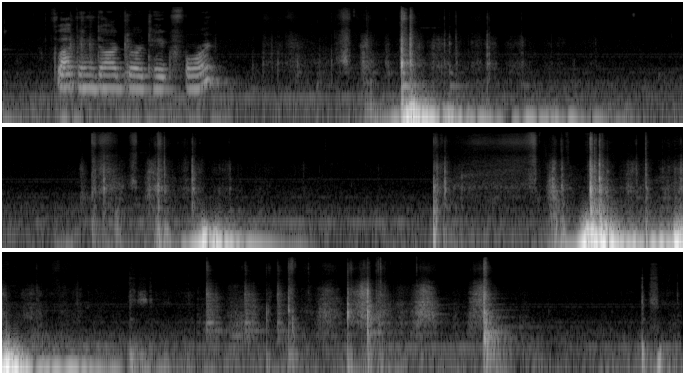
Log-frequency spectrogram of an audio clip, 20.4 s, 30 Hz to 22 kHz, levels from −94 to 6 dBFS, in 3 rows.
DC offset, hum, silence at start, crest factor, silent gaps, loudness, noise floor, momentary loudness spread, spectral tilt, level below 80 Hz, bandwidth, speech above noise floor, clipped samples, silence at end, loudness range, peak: under 0.1%; none; 0.55 s; 24 dB; none; -34 LUFS; -63 dBFS; 27 LU; -6.5 dB/octave; -30 dBFS; 3.3 kHz; 24 dB; under 0.1%; 1.95 s; 22 LU; 0 dBFS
